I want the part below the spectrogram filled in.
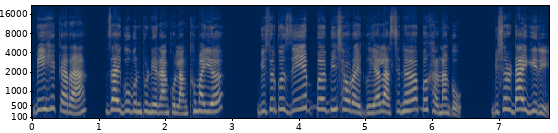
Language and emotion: Bodo, angry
